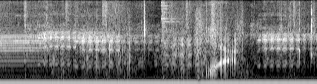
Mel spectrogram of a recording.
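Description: A sheep bleats in the Minecraft video game, one wavering game sound rising near the end of the clip. A brief spoken word comes just before it, and a steady background tone runs throughout.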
